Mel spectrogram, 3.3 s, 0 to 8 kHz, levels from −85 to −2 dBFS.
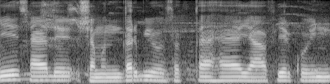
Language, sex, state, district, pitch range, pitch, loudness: Hindi, male, Chandigarh, Chandigarh, 135-145 Hz, 140 Hz, -16 LUFS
